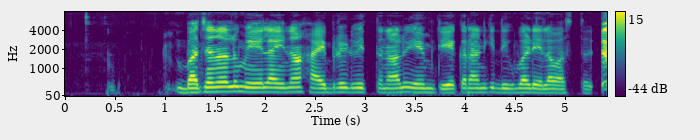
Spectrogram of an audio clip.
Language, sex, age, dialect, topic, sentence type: Telugu, male, 51-55, Telangana, agriculture, question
